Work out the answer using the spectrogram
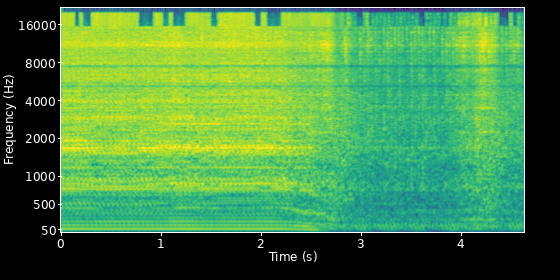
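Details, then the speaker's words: Mitsubishi L3E three-cylinder diesel, about 20 hp, powering a homebuilt vertical log splitter, previously zero compression in middle cylinder from a valve problem, after low-cost rebuild: steady diesel clatter with loose shaking rattle; assembly rattling and loose. "Sounds like crap. This is all rattling and loose."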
